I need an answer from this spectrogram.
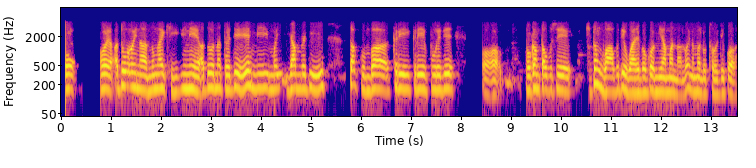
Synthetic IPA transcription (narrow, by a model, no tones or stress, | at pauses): hoj | hojɐ̰dɔojnanuŋajkʰiɡiniɐdɔnatɾadimimajjamɾadi | tak̚ɡumbakɾikɾipuɾadi | pɾɔɡɾamtawbuse | kʰitɔŋwabɐdiwajebak̬ɔmijamanalɔjnamalɔtʰawɾadikɔ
